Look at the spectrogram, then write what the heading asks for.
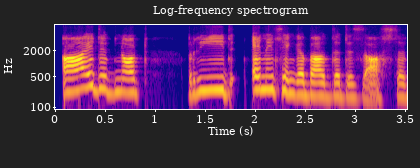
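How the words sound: The stress falls on the word I. "my stress is on the I"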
